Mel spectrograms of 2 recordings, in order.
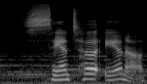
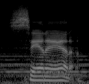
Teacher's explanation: RS and some of the T's disappear. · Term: Californian accent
